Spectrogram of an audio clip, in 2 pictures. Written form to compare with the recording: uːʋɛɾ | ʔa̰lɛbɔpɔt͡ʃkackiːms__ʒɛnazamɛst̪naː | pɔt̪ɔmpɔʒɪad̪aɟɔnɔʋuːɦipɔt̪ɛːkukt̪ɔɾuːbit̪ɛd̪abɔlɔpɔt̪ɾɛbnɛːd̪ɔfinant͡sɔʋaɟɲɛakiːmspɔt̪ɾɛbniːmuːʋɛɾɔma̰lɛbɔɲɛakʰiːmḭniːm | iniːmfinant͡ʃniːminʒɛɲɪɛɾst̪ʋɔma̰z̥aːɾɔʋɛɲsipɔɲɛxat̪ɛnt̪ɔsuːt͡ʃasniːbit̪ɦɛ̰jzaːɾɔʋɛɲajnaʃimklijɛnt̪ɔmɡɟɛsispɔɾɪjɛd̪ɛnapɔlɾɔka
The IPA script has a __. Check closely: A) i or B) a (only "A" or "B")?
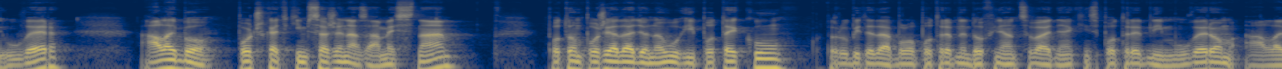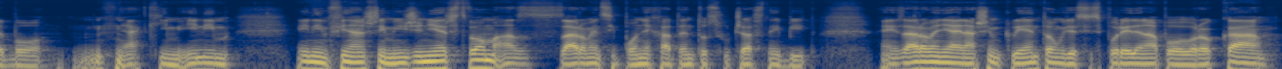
B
